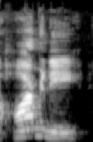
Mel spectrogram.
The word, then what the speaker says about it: Xarmony: on instagram and uh harmony uh is spelled with an x and for what i understand that that x is uh a mongolian uh it sounds like h and mongolian that's uh my two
